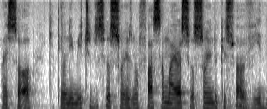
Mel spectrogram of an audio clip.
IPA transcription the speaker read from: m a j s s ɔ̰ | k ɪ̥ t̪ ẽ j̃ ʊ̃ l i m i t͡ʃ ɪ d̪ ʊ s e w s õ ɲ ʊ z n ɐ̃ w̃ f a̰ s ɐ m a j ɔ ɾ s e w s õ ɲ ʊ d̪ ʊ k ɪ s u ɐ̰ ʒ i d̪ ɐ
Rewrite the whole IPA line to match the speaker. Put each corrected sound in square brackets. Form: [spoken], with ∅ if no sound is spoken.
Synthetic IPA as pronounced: m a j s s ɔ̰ | k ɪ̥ t̪ ẽ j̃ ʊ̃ l i m i t͡ʃ ɪ d̪ ʊ s e w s õ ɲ ʊ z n ɐ̃ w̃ f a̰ s ɐ m a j ɔ ɾ s e w s õ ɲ ʊ d̪ ʊ k ɪ s u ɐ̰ [v] i d̪ ɐ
